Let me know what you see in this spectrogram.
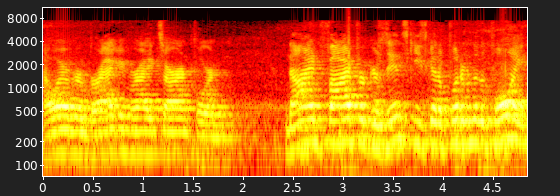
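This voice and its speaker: A man talks loudly at a moderate pace, his high voice carrying lively intonation. Noticeable background noise and audible room echo fill the recording. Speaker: race announcer. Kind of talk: live commentary. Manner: animated.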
